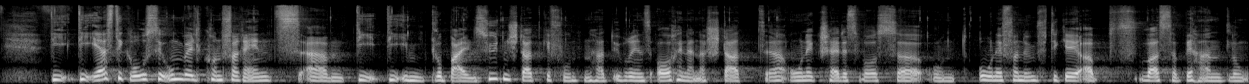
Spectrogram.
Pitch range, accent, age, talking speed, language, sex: 175-215 Hz, Austrian, 50-69, 120 wpm, German, female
